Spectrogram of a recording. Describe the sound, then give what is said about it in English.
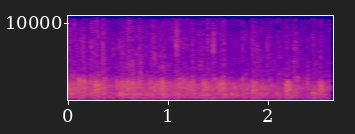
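An audience at a sermon applauding steadily, a dense, continuous patter of many hands clapping at once, fairly loud and sustained throughout with no voices standing out. “Can you clap better than that?”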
